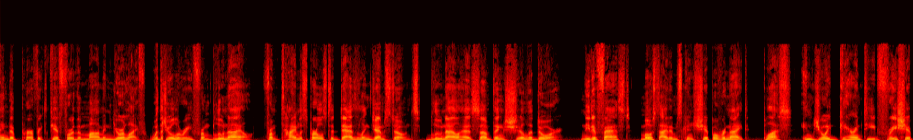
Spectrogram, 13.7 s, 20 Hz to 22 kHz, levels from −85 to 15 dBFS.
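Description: A skip ahead at 2.43 to 2.45 s, just after "in your life with", drops about a second of speech while later audio was already waiting, so playback jumps forward with nothing filling the gap and the two sides are spliced almost directly.

A jitter buffer speed-up follows at 2.53 to 5.77 s. The receiver, holding too much queued audio, repeatedly trimmed short pitch-period pieces, removing about half a second. Speech runs at 115% speed with unchanged pitch and sounds hurried. A second speed-up at 6.31 to 6.74 s, before "has something she'll adore", runs at 111% and removes a few tens of milliseconds.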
